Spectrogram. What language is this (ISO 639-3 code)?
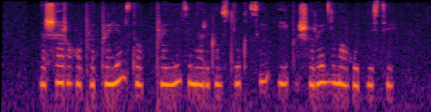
bel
